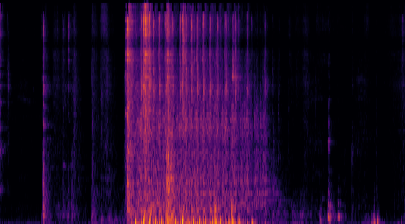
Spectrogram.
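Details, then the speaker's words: Champion generator sat at least a couple of years, fuel very low and of unknown age, prone to backfiring into the airbox: pull after pull, short sputtering catch that dies without settling; cranks but won't start, stale fuel suspected. "I wonder if that would make any difference or not cuz there is some gas in it. It's just very low. Also don't know how old that gas is."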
